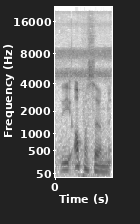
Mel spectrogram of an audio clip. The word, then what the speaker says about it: opossum: Is it pronounced the same way, just possum? What's with the O? Often simply referred to... I see, yeah, drops the O. So just the possum. They're both possums. Okay. The O is silent.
